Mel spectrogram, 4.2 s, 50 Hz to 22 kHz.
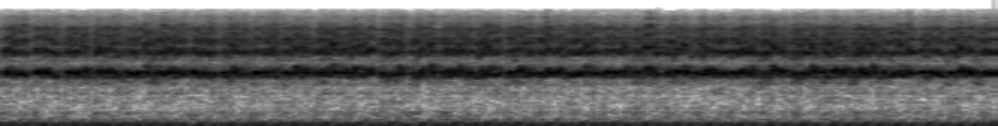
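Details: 1962 Chevrolet C10 V8 at idle, oil pressure 50, near 180 temperature; continuous high-pitched squeal over idle from slipping loose alternator belt needing tightening; belts later replaced.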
